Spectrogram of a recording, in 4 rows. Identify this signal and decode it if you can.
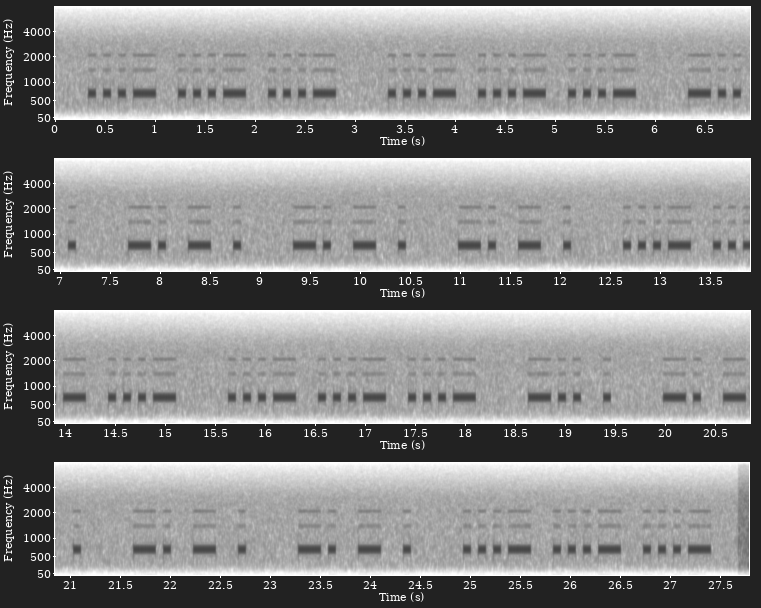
Morse code, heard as a keyed tone, machine-sent, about 16 wpm, 700 Hz, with a squelch burst at the end. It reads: VVV VVV DE NTE NTE NTE VVV VVV DE NTE NTE NTE VVV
